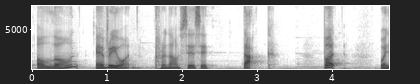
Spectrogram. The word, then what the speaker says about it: 딱: But, when it's followed by a nasal sound like mat in maja, people often pronounce it as tang followed by maja. So, instead of tak maja, you might hear tang maja, tang maja.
